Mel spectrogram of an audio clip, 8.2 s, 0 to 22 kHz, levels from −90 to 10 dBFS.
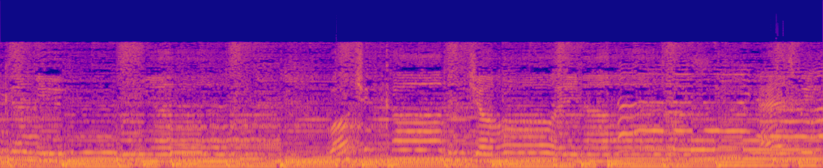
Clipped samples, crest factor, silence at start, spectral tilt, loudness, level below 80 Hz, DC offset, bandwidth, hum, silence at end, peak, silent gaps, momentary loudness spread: under 0.1%; 12 dB; 0 s; -6 dB/octave; -16 LUFS; -24 dBFS; under 0.1%; 8.2 kHz; none; 0 s; -2 dBFS; none; 2 LU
